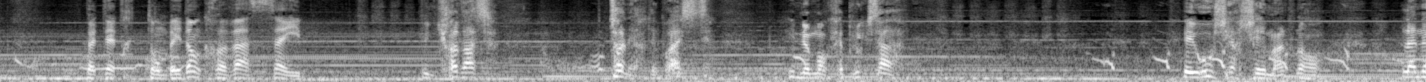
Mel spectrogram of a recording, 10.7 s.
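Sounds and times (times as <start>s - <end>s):
dog whimpering in the snow: 0.0s - 1.8s, 5.9s - 10.6s
speech: 0.6s - 2.4s, 3.2s - 6.9s, 8.8s - 10.6s.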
